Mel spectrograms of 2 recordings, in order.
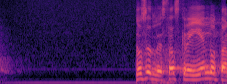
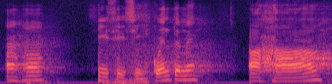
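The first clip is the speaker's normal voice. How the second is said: bored psychologist; 5 semitones lower, much slower than usual. Retold or imitated. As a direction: murmur like a bored therapist half listening. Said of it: "El psicólogo se pone en estas".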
